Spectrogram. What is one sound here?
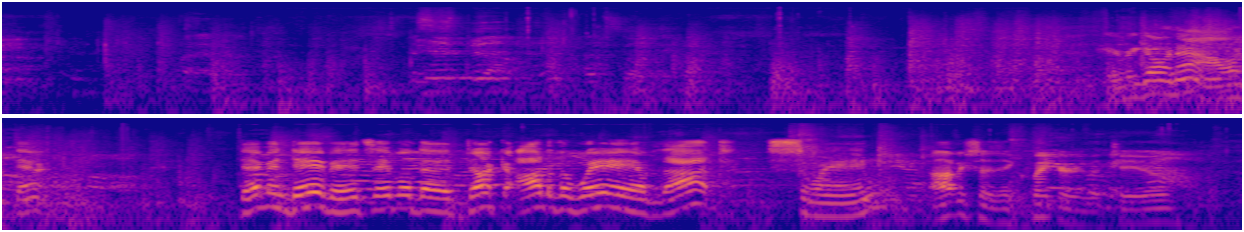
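Feet thump and stomp on a wrestling ring's canvas.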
